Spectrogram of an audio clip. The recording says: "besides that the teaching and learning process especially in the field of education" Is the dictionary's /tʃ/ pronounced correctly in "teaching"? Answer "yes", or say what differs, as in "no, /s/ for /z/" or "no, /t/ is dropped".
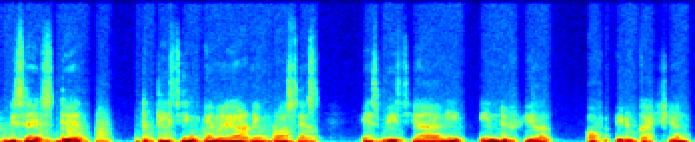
no, /s/ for /tʃ/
